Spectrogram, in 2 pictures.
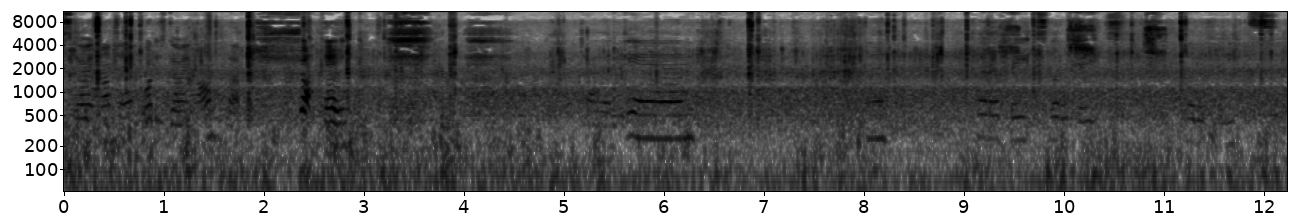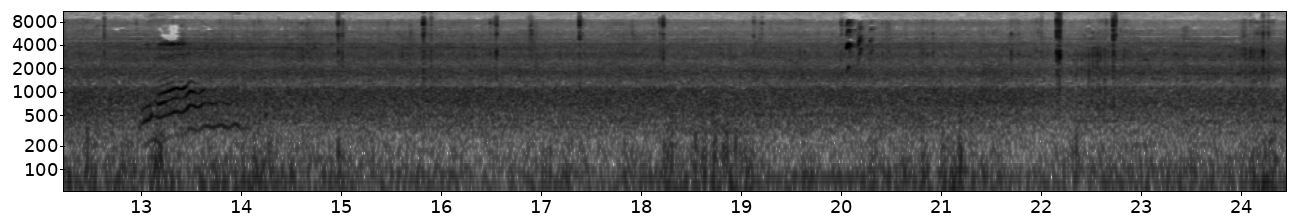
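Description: Steady low rumble of wind on the microphone mixed with quad roller-skate wheels rolling over a hard court surface, with scattered clicks and knocks.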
